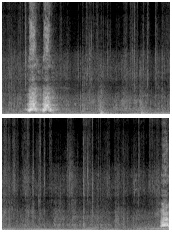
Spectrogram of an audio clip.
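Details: Stray Gampr on a street in Abovyan, Armenia, owner unknown: a quick pair of barks opens the recording, then a long stretch of quiet street noise with soft knocks, and one more bark at the very end.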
